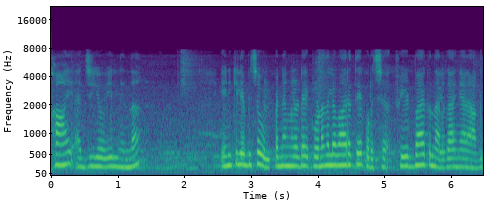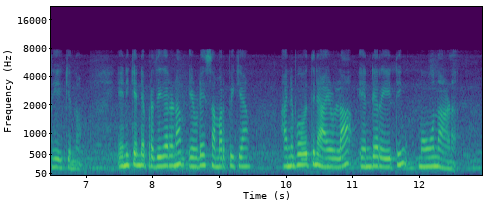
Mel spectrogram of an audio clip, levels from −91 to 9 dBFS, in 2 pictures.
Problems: background sounds at intervals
